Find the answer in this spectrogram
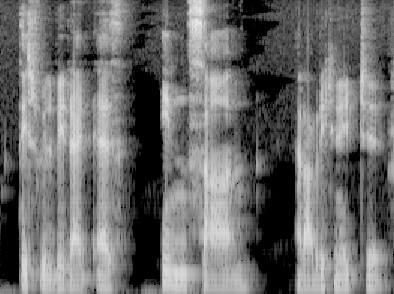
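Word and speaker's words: انسان: sound, So it says insan. Now, it doesn't say ansan, it says insan. So alif is not giving you a sound here. This zer is giving you I sound here. Alif is totally silent.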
